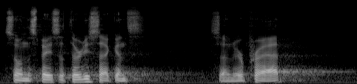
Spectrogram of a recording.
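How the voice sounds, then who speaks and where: Deep-voiced older man in a reverberant chamber. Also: mellow. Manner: measured, reflective, with dry humor. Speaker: departing state legislator. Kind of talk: farewell floor speech. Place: legislative chamber floor. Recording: long reverb of a large chamber.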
